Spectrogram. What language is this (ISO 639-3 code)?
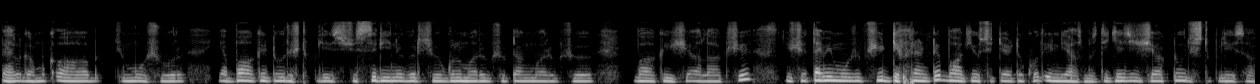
kas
